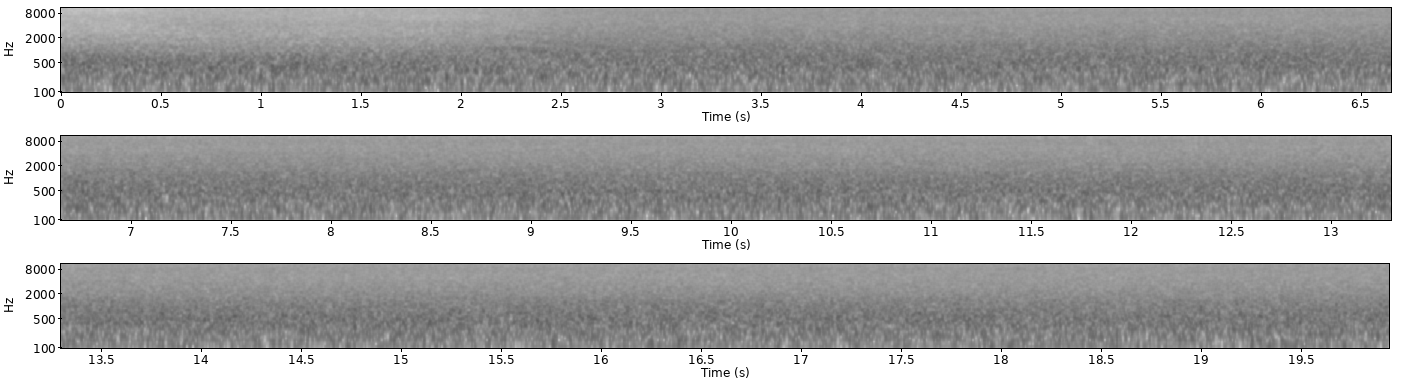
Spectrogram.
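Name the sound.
rushing waterfall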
